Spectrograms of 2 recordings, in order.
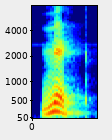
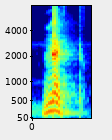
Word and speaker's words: net: सो ए, अब देखो NET नेट, इसे ये नहीं पढ़ते हो नेटो, इसे ऐसे नहीं पढ़ते, इसे डायरेक्ट पढ़ा जाता है नेट।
